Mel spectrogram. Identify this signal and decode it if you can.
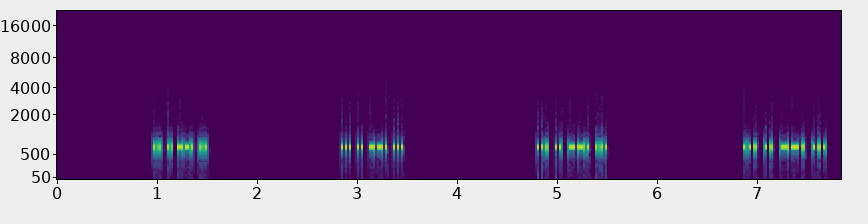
Morse code, heard as a keyed tone, about 54 wpm, 700 Hz. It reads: SIGS SIGS SIGS SIGS
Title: Speed-Racing Abbreviations - 45wpm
